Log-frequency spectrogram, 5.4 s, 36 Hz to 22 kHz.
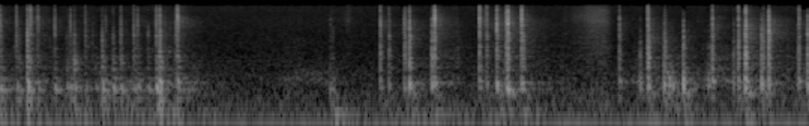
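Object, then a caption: Inlaid wooden chessboard. Long nails tap quickly on the flat surface of a large inlaid wooden chessboard, producing bursts of short, dry clicks with a woody body around 230 Hz and bright tips. The tapping comes in clusters separated by brief lulls, including a quieter gap near the start of the second half, and each click dies away almost instantly.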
